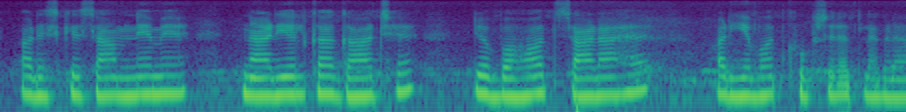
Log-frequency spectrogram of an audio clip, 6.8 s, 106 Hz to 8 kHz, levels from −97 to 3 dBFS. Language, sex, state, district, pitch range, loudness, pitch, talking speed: Hindi, female, Bihar, Araria, 195-215 Hz, -28 LUFS, 205 Hz, 165 wpm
